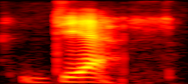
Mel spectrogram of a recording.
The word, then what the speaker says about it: diez: And then finally, the Z on the end of diez is a th sound as well, rather than a Z. So diez. So things to remember.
